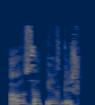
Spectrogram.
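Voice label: "außerirdisch", German; adjectives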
